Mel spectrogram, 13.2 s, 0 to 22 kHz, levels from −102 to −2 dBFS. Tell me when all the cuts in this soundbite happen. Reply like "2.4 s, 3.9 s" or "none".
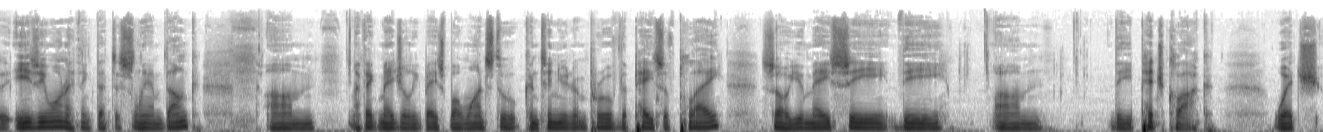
none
